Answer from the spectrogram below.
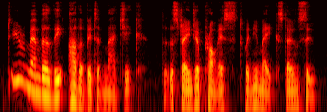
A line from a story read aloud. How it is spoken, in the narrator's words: asked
